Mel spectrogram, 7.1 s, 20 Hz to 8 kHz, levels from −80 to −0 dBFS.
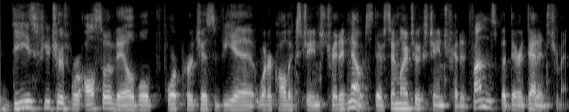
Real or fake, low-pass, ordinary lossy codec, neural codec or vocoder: fake; 7.2 kHz; AAC, 48 kbps; codec, 16 kHz, 4 kbps, X-Codec, HuBERT features, trained on general audio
